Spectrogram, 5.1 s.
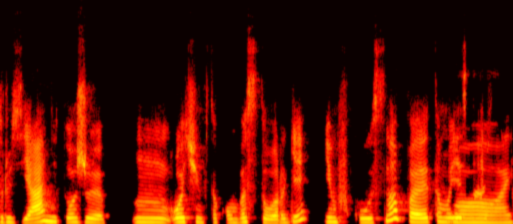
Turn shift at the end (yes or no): no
